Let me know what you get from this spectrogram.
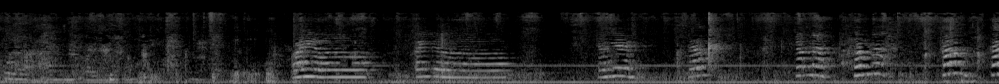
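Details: French Bulldog puppies whimpering indoors: a run of high, arching, tonal whines, several short bursts repeating about once a second from the third second onward, over a steady low electrical hum and faint voices.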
